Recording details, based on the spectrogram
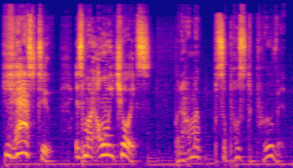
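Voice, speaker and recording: A man voicing a brash, loud, indignant boy ninja trainee in a story reading, impulsive and a little whiny. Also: high-pitched, animated, brisk, breathy edge, soft background music, exaggerated voice. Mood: worried, determined. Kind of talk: acted fan fiction reading.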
